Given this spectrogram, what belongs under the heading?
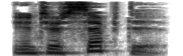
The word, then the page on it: interceptive: British English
